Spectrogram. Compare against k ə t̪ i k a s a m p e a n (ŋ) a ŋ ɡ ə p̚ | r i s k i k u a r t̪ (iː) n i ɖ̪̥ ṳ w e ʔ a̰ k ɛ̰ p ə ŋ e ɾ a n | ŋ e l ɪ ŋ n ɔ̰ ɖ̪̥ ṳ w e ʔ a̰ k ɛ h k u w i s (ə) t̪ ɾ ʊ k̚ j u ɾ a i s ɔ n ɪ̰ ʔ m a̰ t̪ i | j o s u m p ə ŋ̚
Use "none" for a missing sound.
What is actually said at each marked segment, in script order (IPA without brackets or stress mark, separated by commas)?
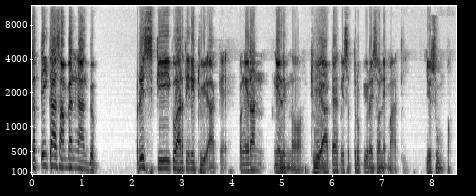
ŋ, i, ə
